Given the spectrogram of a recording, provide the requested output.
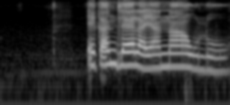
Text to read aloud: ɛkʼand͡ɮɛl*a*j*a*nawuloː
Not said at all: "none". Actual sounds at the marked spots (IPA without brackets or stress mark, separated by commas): a, a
